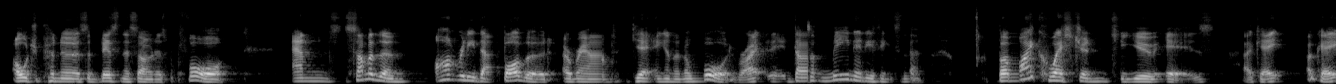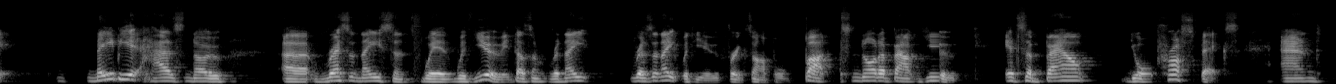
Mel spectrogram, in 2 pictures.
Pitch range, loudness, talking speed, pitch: 130-180 Hz, -26 LUFS, 130 wpm, 150 Hz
